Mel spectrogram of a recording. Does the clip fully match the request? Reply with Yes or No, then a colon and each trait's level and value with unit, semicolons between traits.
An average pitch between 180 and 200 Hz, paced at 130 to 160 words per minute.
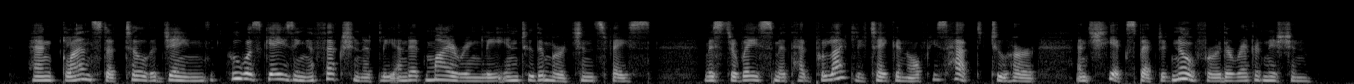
Yes: medium, 185 Hz; slow, 135 wpm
